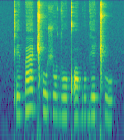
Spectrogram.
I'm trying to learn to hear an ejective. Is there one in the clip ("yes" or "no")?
yes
